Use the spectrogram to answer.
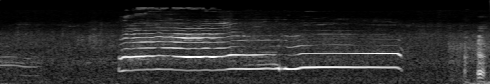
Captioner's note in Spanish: Paciente grita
